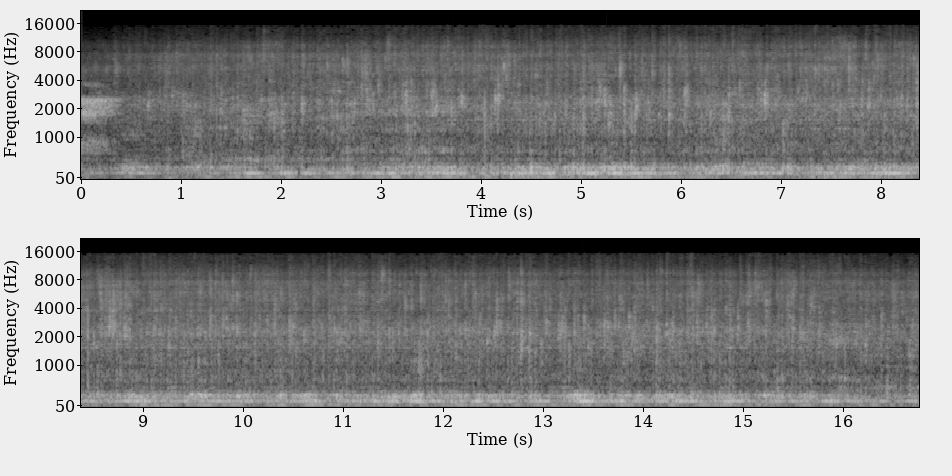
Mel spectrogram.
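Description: Panasonic automatic washing machine filling with water while the water drains straight out: a steady close rush and gush of flowing water, continuous and fairly loud throughout.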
